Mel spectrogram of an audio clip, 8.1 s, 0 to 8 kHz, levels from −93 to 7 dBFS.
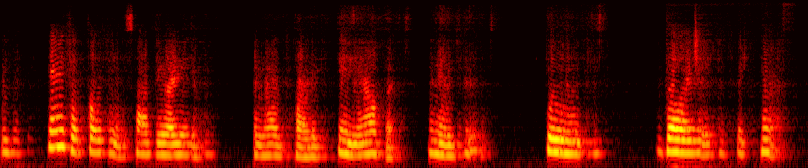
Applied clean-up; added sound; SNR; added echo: neural mask model DeepFilterNet 3.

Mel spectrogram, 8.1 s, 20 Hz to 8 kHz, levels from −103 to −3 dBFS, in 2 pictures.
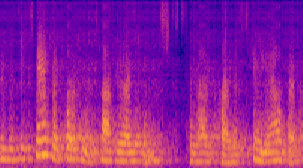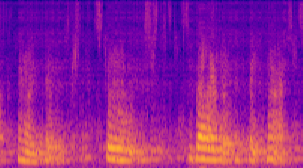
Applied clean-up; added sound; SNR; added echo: neural separator model SepFormer DNS4.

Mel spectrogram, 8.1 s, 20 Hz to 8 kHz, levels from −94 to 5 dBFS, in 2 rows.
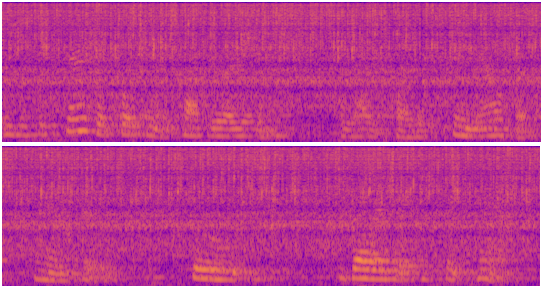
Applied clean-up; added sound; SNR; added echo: none; Sink (filling or washing); -4 dB; reverberation time 1.4 s.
